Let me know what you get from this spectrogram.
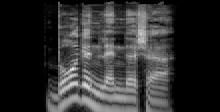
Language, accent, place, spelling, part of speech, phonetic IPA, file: German, Germany, Berlin, burgenländischer, adjective, [ˈbʊʁɡn̩ˌlɛndɪʃɐ], De-burgenländischer.ogg
- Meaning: inflection of burgenländisch: 1. strong/mixed nominative masculine singular 2. strong genitive/dative feminine singular 3. strong genitive plural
